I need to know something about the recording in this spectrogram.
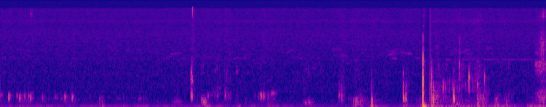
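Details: Resting after overeating following an edible gummy, full bloated stomach: frequent low gurgles and bubbling rumbles, busier toward the end; active bowel sounds of digestion.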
